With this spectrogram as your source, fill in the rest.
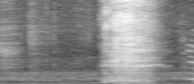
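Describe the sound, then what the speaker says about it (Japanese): A single sharp human sneeze bursts out loud and close, a short explosive burst after a moment of quiet breathing, with no other talk around it. "あー、くしゃみが出そうだ。"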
